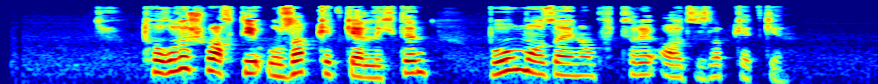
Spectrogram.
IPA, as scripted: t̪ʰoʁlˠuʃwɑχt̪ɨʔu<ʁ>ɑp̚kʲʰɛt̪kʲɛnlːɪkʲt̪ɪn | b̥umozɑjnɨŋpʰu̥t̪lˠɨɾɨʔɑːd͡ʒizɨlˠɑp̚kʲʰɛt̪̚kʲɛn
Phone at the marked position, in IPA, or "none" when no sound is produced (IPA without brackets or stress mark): z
